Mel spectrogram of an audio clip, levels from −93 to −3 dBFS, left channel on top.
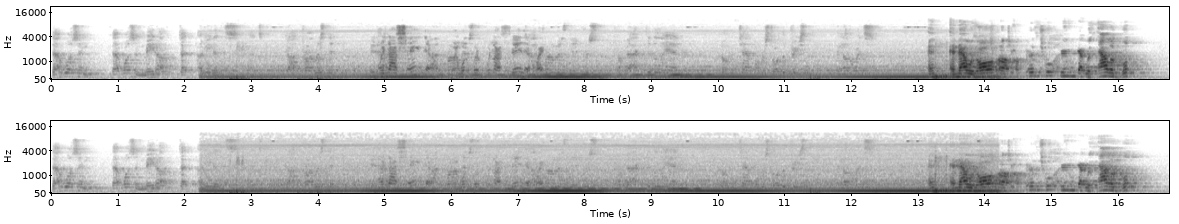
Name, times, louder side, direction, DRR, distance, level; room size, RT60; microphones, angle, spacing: voice 1, 0.0-0.6 0.9-3.2 3.5-4.3 4.8-5.2 5.6-6.3 7.1-9.5 10.0-11.5 11.8-12.4 13.9-15.6, equal, 10° left, -1 dB, 2.5 m, -49 dB
sound 1, 2.2-14.2, right 4 dB, 75° right, 0.8 m, -32 dB
voice 2, 4.9-5.8 6.0-7.4, left 5 dB, 35° left, 14 dB, 0.4 m, -42 dB
sound 2, 5.3-9.8, right 2 dB, 60° left, 2.3 m, -41 dB
voice 3, 13.1-16.2, left 4 dB, 80° left, 7 dB, 0.8 m, -28 dB
17.0 x 7.2 x 9.2 m, 1.0 s
head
